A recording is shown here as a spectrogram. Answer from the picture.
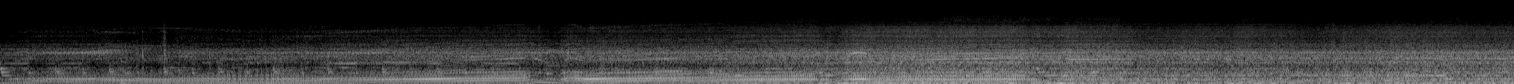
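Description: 2010 Yamaha R1's crossplane inline-four engine under way: the revs dip and rise again, then climb and drop sharply twice, about five and eight seconds in, as it upshifts. After that the engine fades under steady wind noise at speed.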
